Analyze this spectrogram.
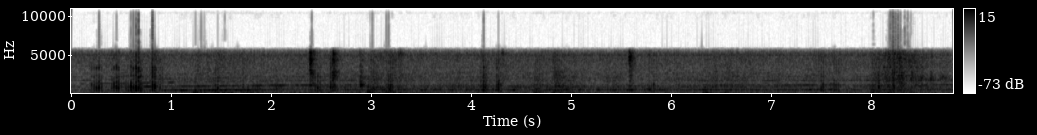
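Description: Tram wheels squeal faintly on the rails.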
